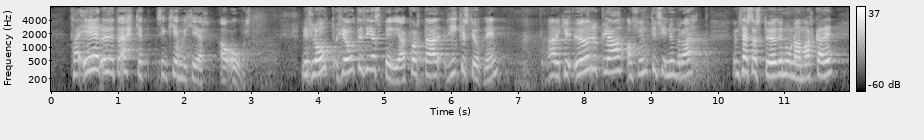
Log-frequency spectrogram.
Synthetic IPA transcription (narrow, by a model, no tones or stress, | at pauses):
θaðʔɛɾœðvɪt̪aɛhcɛr̥t̪sɛmcʰɛːmʏ̥çɛːɾa̰woːwva̰r̥t̪n | mjɪlowt̪l̥joːwt̪ʏθiaðspɪɾjakʰvɔr̥t̪aðriːcɪst̪joːwt̪nɪn | aɾɛhcɪʔœːɾʏklɛɣaʔawfʏnt̪ɪnsiːnʏmraht̪ | ʏmθɛsːast̪œːðʏnuːnaːwmar̥kaðɪ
